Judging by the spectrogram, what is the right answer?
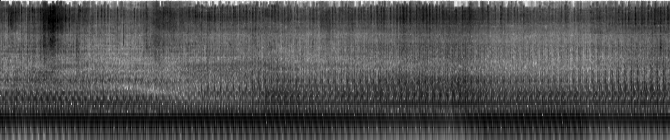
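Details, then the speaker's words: Subaru WRX, cold freezing idle: uneven stumbling exhaust beat with skips, an engine misfire felt and heard, earlier accompanied by a code. "all right guys now it's actually misfiring you know how back then it threw on the code now it's actually misfiring i can actually feel it and you can actually hear it"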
